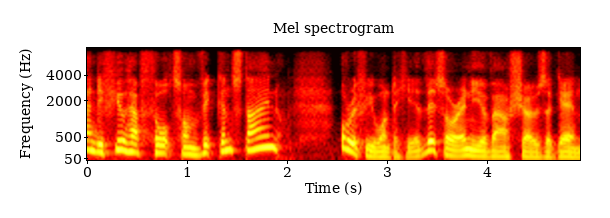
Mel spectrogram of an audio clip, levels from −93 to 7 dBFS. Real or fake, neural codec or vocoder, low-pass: fake; codec, 24 kHz, 0.9 kbps, DualCodec; 7.2 kHz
